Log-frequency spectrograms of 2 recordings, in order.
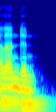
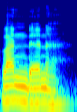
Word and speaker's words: London: Kalau London udah bilang aja London tidak perlu Landana.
